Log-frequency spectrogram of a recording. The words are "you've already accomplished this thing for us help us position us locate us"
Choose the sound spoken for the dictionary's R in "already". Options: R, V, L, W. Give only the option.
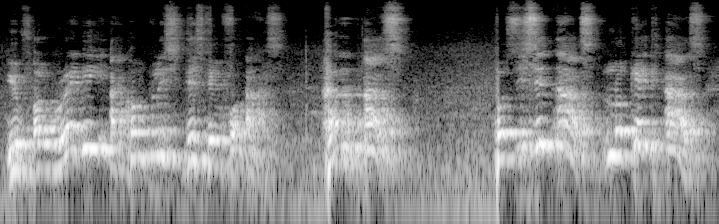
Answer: R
